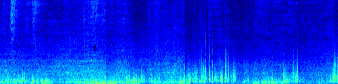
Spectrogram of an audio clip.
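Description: Double-stack intermodal freight train's well cars rolling past, a steady noise of steel wheels on rail, with wind buffeting the microphone.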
